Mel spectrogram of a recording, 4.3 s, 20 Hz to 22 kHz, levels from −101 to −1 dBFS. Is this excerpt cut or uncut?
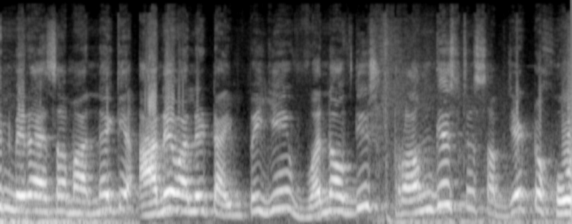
uncut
